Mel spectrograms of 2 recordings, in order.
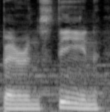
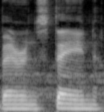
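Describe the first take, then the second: First: The last syllable sounds like 'steen'. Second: The last syllable sounds like 'stain'. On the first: The speaker calls it right. "I know it was Steen" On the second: The speaker calls it wrong. "it is Steen, not Stain"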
